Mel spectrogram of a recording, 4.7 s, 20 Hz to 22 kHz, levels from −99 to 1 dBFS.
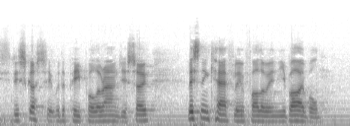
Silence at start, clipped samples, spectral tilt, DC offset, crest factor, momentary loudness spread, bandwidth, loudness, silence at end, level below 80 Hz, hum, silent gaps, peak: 0 s; under 0.1%; -4.5 dB/octave; under 0.1%; 22 dB; 10 LU; 11.5 kHz; -41 LUFS; 0 s; -64 dBFS; none; none; -20 dBFS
